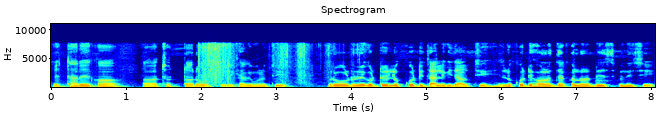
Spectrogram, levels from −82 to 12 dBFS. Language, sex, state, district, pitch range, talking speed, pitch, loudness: Odia, male, Odisha, Nuapada, 140-150 Hz, 140 wpm, 145 Hz, -16 LUFS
